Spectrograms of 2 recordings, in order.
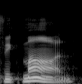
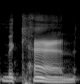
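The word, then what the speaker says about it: McCann: in our last video I mispronounced the new CEO's name calling him Steve mcmah it's Steve mccan so I do apologize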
